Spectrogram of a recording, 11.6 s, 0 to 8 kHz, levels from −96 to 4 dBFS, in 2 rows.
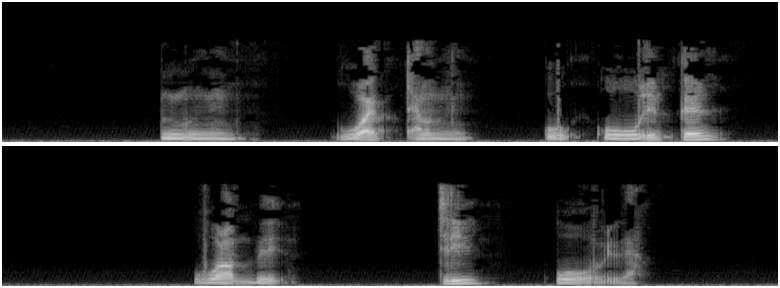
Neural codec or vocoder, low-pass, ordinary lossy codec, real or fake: autoencoder, 22.05 kHz, a latent of 192 numbers a frame, VITS, trained on many speakers; 7.2 kHz; MP3, 24 kbps; fake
